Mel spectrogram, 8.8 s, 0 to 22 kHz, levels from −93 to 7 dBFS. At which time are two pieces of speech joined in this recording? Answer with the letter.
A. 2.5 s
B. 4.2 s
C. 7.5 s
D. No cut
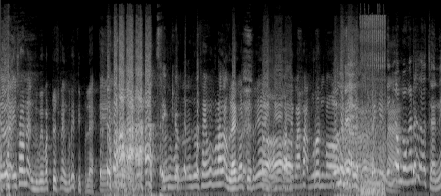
C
